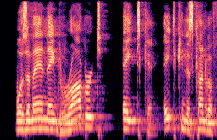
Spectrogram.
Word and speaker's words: Aitken: n as in Nancy it's pronounced like eight like the number eight and Ken is in your next of Ken so Robert Atkin Robert akkin I wanted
